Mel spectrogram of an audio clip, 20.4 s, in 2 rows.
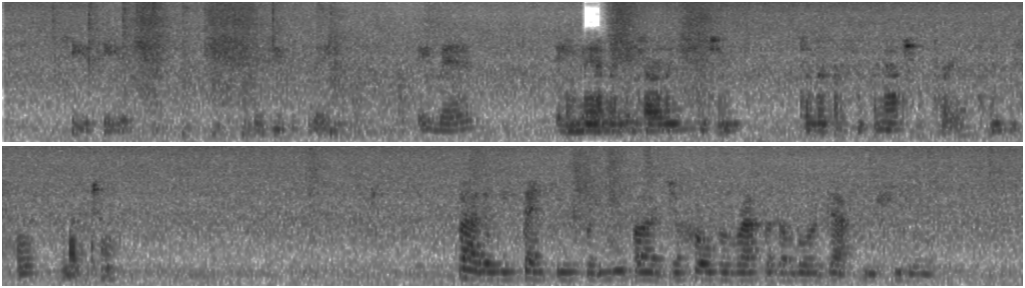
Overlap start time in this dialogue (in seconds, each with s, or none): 5.6 s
